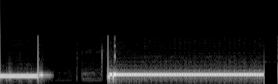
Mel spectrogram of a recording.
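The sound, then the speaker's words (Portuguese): Telephone tones as a customer service call is transferred to a quality control line: a short tone ending in a click, a brief gap, then a long, steady, loud tone that stops abruptly. “peço que a senhora aguarde em linha que eu vou transferir o contato para o controle de qualidade e dará continuidade à contratação”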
